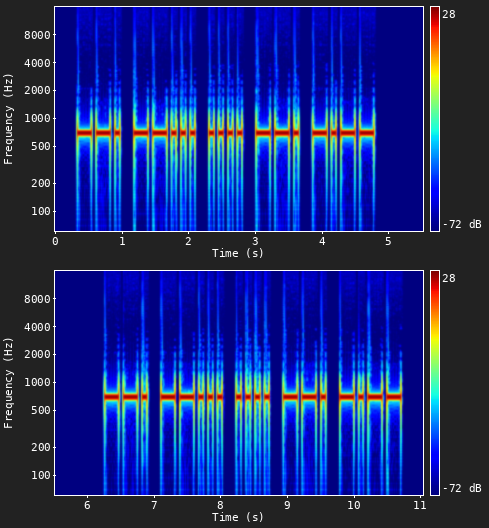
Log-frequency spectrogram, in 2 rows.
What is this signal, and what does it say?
Morse code, heard as a keyed tone, about 17 wpm, 700 Hz. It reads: G7HGY G7HGY
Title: DXCC-100 Call Signs - 5 Characters - Repeated 2x - 17wpm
